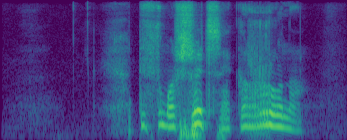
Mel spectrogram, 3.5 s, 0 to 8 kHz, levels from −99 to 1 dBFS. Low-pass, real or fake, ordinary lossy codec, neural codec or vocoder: none; real; none; none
